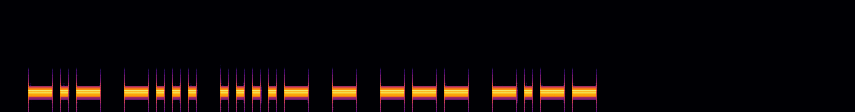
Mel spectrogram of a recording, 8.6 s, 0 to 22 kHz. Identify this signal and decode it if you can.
Morse code, heard as a keyed tone, about 15 wpm, 700 Hz. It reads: KB4TOY
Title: USA Call Signs Repeated 2x 15wpm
